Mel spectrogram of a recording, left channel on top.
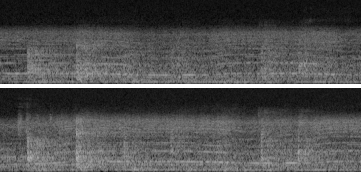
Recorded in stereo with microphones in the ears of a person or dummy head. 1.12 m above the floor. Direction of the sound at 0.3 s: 20° right (ahead or behind).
